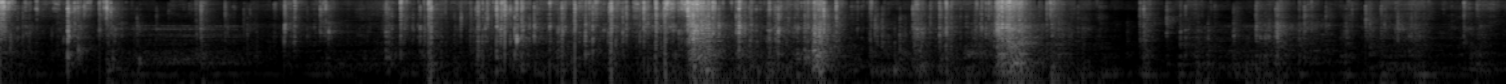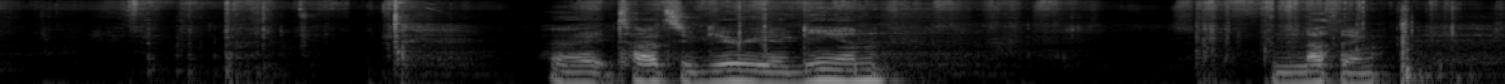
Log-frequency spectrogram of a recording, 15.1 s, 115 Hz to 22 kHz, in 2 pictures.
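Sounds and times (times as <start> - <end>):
foil wrapper crinkling and tearing: 0.0 - 7.6.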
